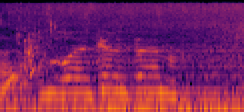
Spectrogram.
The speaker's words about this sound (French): un chanteur chante sous sa douche. un, chanteur français, mais on pose même pas la question de savoir si vous le connaissez. Vous ne connaissez que lui. Écoutez.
